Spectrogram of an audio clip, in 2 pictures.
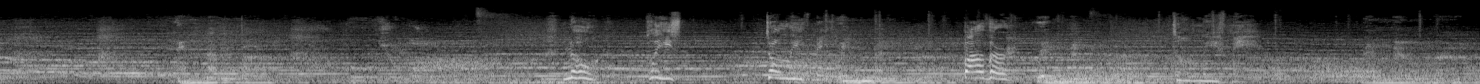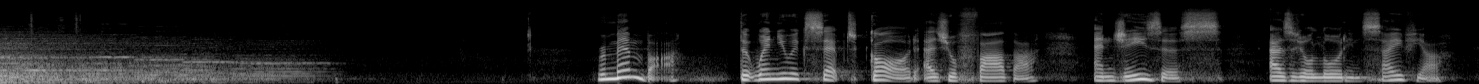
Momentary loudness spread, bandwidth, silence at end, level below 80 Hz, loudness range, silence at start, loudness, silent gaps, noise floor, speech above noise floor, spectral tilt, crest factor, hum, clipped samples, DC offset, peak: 16 LU; 14.5 kHz; 0.35 s; -32 dBFS; 11 LU; 0 s; -20 LUFS; none; -63 dBFS; 45 dB; -5.5 dB/octave; 18 dB; none; under 0.1%; under 0.1%; -2 dBFS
